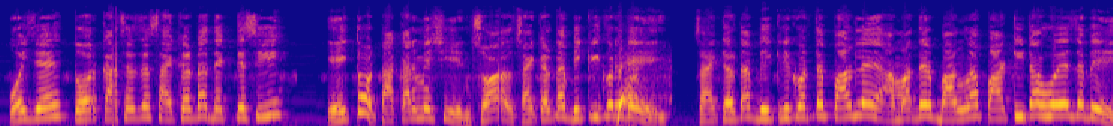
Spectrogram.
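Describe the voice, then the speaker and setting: A cheeky young cartoon lad, played by a woman, wheedles excitably. The high voice rattles along quickly over faint music. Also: dry recording. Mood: coaxing. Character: squeaky cheeky young cartoon slacker lads. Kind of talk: amateur comedy cartoon dialogue.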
